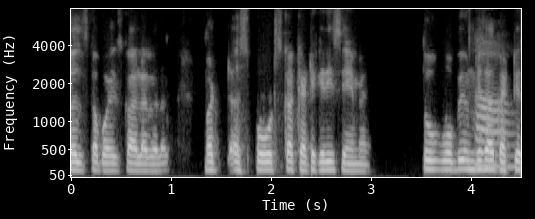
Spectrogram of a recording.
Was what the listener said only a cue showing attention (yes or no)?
yes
